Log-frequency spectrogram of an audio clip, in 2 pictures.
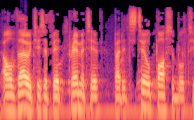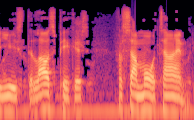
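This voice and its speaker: Male tutorial narrator, mid-pitched, reading scripted instructional material. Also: fairly even intonation, normal speed.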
